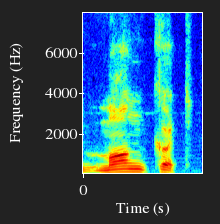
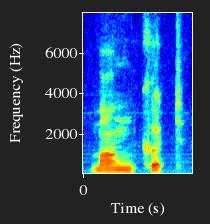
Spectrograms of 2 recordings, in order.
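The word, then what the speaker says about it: Mongkut: for me but the first person's name is mut that's spelled m o n g k u t mut and he was born today in 1804 now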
